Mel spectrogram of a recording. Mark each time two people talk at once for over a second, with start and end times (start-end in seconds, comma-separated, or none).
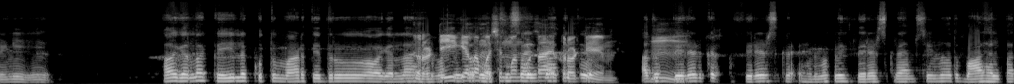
4.2-5.9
